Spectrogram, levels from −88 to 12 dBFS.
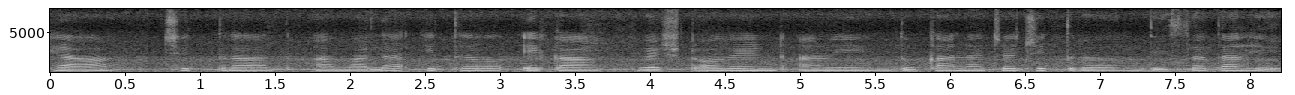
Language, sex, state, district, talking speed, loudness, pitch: Marathi, female, Maharashtra, Gondia, 80 wpm, -17 LUFS, 195 Hz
